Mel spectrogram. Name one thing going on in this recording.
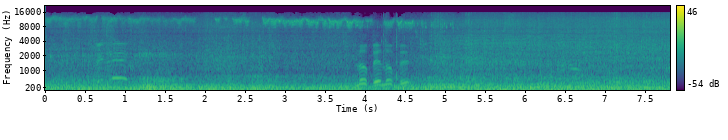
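Tyres churn through wet mud.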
